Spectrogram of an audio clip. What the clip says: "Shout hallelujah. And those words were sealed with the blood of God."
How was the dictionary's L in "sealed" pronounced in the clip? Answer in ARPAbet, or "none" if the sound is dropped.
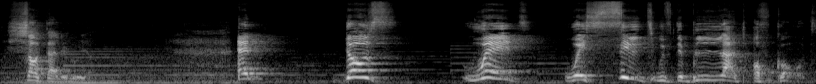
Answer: L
